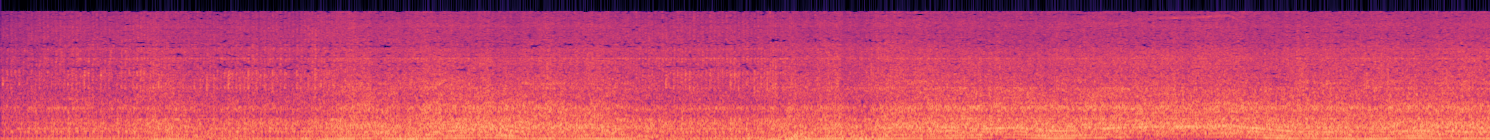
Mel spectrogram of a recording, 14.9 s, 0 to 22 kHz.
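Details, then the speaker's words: Rebuilt Mitsubishi Strada Triton 4D56T diesel during break-in, after overheating seized and scored the liners; injection pump not yet calibrated: even, steady idle with a slight low wobble, no knocks or rattles; normal idle. "ini adalah suaranya juga normal"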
